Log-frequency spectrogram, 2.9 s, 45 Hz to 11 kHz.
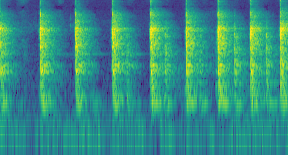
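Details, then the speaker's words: Toyota 22R engine (later style) torn down for a reported rod knock in cylinder 1; the cylinder 1 rod is rocked by hand: sharp metallic clacks about three a second, showing excessive rod bearing back-and-forth play; other cylinders have only small play. "that is back and forth play right there. Again, I'm not a professional. I don't know what it's supposed to be, but I don't think it's supposed to be like this."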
